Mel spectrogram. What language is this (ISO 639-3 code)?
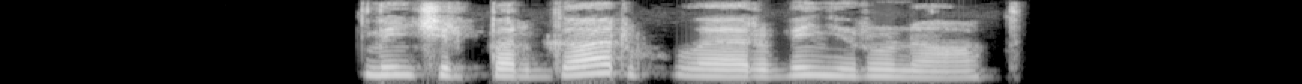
lav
